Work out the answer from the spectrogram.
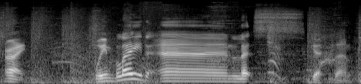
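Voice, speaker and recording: A man's voice: mid-range voice, big pitch swings, slow. A man hosting a gaming video, giving chatty, casual commentary with short reactive interjections. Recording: game music behind.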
